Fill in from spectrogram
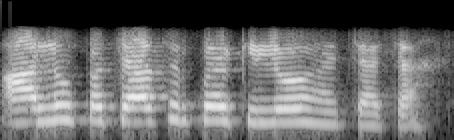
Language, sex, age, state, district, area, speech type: Hindi, female, 30-45, Uttar Pradesh, Prayagraj, urban, conversation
